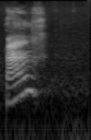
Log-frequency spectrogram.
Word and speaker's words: Tong: Lo que se le llama Tang, pero se escribe Tong, ¿no?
